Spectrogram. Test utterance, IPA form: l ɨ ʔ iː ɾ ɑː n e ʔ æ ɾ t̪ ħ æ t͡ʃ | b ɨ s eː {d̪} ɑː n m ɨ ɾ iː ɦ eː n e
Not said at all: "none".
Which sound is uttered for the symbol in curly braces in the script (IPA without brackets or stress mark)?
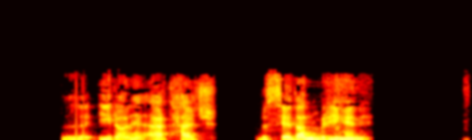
d̪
